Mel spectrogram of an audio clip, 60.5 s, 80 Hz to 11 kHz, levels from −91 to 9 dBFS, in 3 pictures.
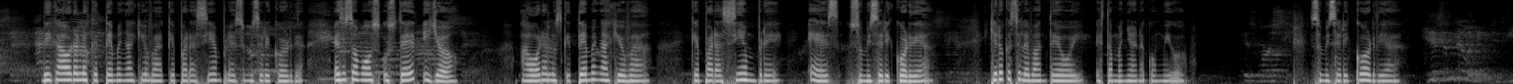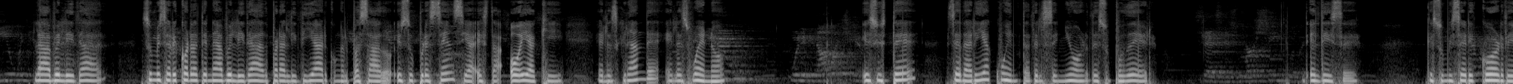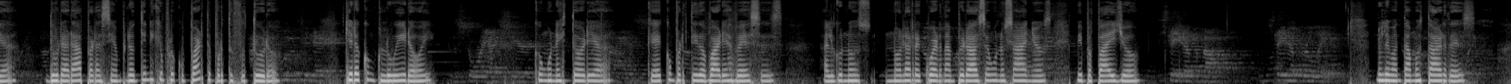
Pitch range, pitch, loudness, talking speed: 205-225 Hz, 215 Hz, -25 LUFS, 115 wpm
